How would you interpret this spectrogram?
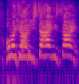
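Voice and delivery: put-on high, loud panicked kids; hammed-up panic, pitched right up; mock freak-out. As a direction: imitate frightened onlookers crying out. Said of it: "freaking out".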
